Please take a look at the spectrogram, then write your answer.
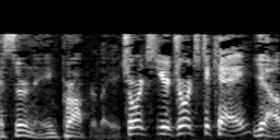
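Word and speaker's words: Takei: But he kept pronouncing it Teai, right? And I kept correcting him. I couldn't get it into his noggin. Right. So, I thought I'd give him a a way to rhyme that would stick with his head. Easy for him to remember. Yeah. I told him, "Bill, it's te just like rhymes with toupe."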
